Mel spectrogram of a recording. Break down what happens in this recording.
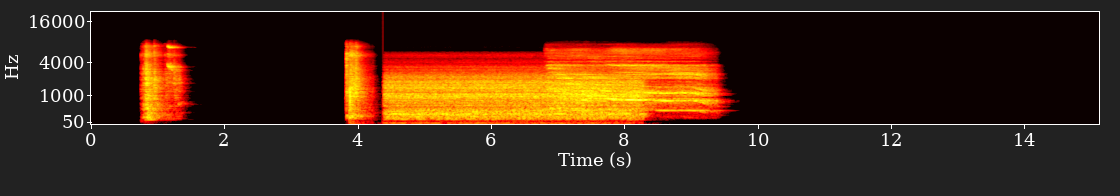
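0.73-1.35 s: there is squeaking
3.81-4.25 s: a door closes
4.38-8.29 s: the sound of a car
6.78-9.4 s: someone screams

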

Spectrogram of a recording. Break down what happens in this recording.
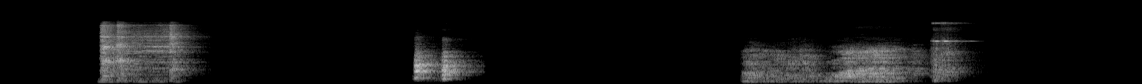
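0.97-1.79 s: the sound of a camera
4.12-4.47 s: a chicken can be heard
7.38-9.22 s: there is growling
9.29-9.59 s: glass is heard

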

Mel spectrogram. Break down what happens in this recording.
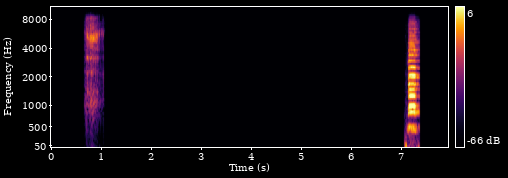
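0.66-1.08 s: the sound of glass
7.07-7.38 s: a vehicle horn can be heard

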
